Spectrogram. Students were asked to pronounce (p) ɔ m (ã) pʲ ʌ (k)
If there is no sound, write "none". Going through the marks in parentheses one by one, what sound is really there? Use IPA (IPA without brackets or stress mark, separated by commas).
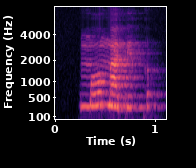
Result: m, a, k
